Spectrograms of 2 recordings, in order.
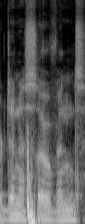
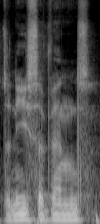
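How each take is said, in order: First: Denisovans with a long "so" as in "soap"; den-ih-SOH-vins, stress on the third syllable; alternative pronunciation. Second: Denisovans with "nis" as a short, quick "niss"; duh-NISS-uh-vins, stress on the second syllable; first pronunciation variant. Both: Shown as a demonstration. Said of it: "however you like to pronounce it".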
